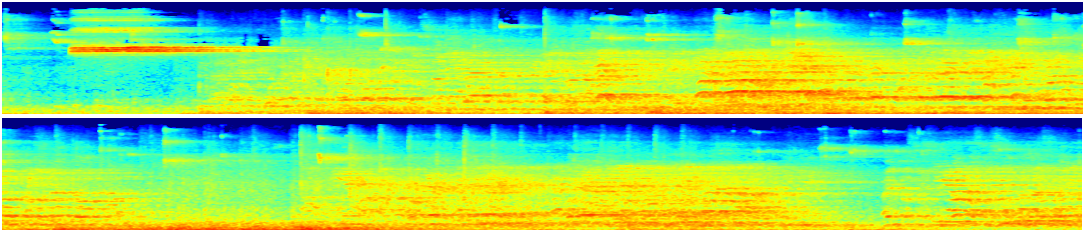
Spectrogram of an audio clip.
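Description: A referee's whistle, one long blast about a second in, starting play in a futsal match. Then the ball is kicked and bounces on the hardwood court while players shout.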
